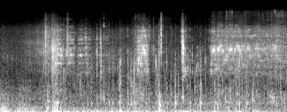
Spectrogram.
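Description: Wind rumbling low on the microphone, with a scatter of short sharp clicks and ticks starting about a second in.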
